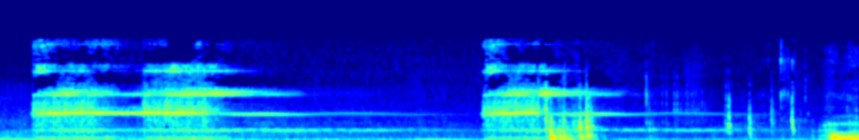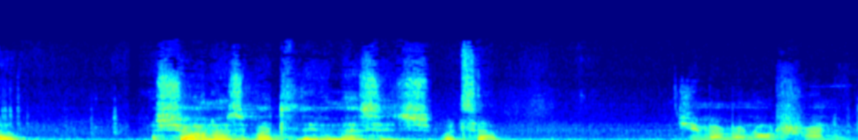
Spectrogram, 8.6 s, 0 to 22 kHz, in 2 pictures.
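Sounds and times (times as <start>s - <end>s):
telephone bell ringing: 0.2s - 4.2s
speech: 4.2s - 7.0s, 7.7s - 8.5s.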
